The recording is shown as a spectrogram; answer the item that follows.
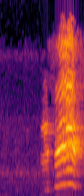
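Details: Talking ring-necked parrot saying a two-part word: a soft short opening sound, then a strong, bright, voicelike second syllable rich in overtones, ending quickly.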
